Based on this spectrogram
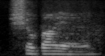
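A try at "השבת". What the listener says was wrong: So it'd be like, so it'd be Hashab Ya'aya. So it's not Hashaba, it would be Hashab and then Ya'aya. Khan, Hashab Ya'aya.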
